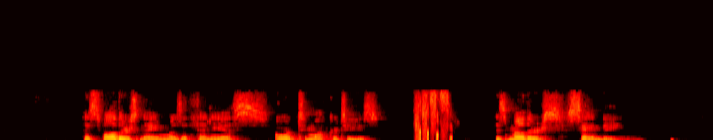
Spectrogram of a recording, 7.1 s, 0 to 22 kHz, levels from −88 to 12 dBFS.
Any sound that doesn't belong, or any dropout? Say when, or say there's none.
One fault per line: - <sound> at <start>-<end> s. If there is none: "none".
- chirp at 4.1-4.6 s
